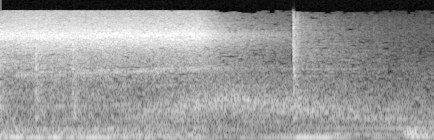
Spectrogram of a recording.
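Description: Suspense film-score music: a rising hissing swell that peaks and fades about a second in, over a steady low drone, with a single sharp hit near the end.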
